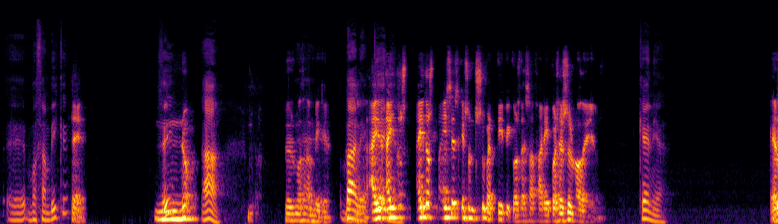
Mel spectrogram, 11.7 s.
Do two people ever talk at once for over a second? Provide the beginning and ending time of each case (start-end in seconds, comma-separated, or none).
4.5-6.0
